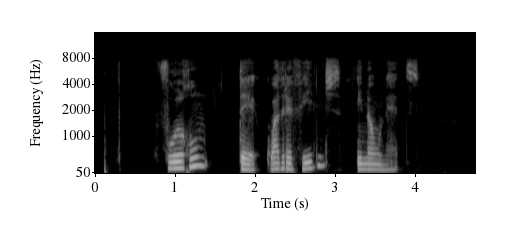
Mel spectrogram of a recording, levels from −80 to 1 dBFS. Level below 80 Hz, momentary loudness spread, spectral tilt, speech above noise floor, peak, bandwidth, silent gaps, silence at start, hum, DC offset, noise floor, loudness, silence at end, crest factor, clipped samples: -66 dBFS; 11 LU; -5.5 dB/octave; 46 dB; -14 dBFS; 8.2 kHz; none; 0.8 s; none; under 0.1%; -79 dBFS; -34 LUFS; 0.75 s; 20 dB; under 0.1%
